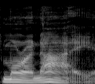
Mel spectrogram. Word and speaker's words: Moroni: Whether we're actually pronouncing the name correctly by employing an English or anglicized idiom, or whether the name ought to be pronounced Moroni, emphasis on the last syllable, according to Mesoamerican language patterns, can be discussed in another podcast.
